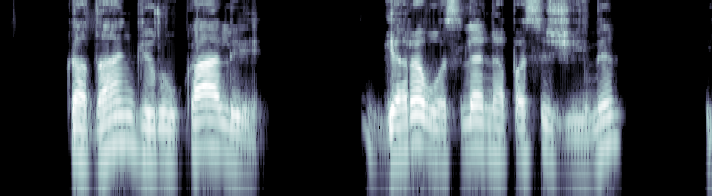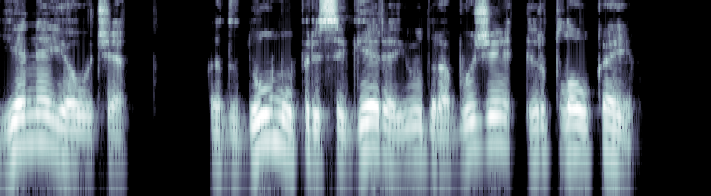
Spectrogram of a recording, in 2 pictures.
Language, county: Lithuanian, Kaunas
